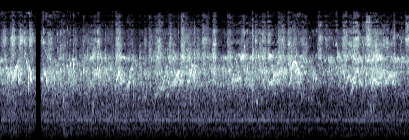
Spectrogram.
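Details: Budgerigars squawk and chirp in an unbroken, high, scratchy chatter, interrupted only by a momentary dropout near the start.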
